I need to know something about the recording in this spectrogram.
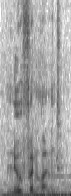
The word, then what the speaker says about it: Newfoundland: 2001 to include the name labrador and it's pronounced newfoundland and labrador this next geocache is called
